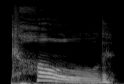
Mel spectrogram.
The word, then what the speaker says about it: cold: cold today watch this because it has the all sound closer to the end the dark l sound sound cold it's very cold today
